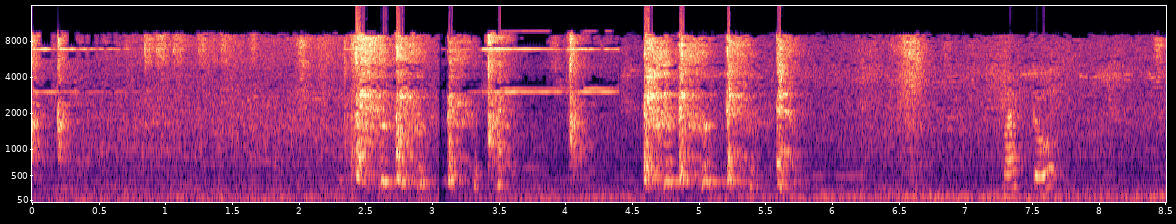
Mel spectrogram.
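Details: Acted, simulated persistent cough: bouts of repeated harsh coughing in clusters over steady room hum.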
